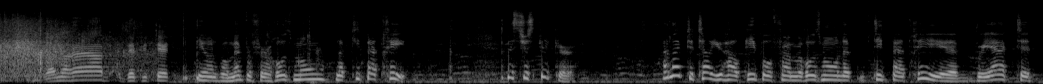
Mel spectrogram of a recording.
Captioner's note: some applause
